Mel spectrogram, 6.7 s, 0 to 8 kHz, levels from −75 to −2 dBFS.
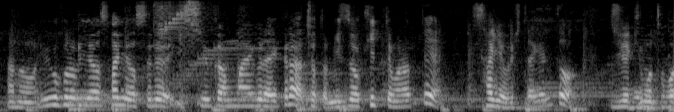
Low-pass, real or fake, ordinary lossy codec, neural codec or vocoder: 7.2 kHz; real; Opus, 16 kbps; none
